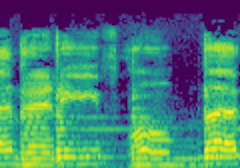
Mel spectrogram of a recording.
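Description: Oud playing a melodic passage of an Egyptian song, its notes sliding and wavering in pitch, with a dip about a second in.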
